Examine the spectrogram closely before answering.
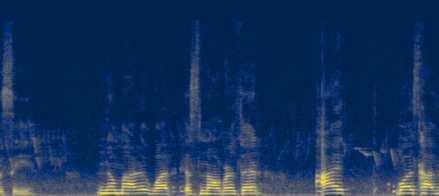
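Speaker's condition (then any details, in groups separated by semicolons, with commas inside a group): Drug-related disability, slow speech; caused by ecstasy ingestion, lifelong; two years in rehab, cannot dance or run; slow speech, problems speaking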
